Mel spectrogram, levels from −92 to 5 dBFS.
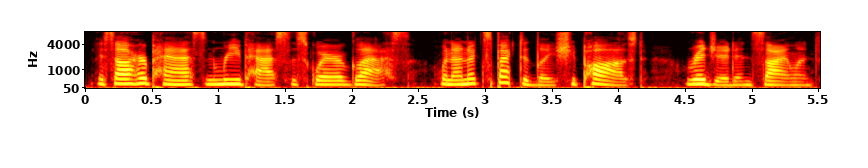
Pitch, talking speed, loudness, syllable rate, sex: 210 Hz, 185 wpm, -18 LUFS, 5.4 syllables/s, female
